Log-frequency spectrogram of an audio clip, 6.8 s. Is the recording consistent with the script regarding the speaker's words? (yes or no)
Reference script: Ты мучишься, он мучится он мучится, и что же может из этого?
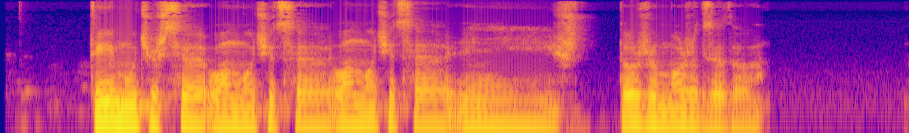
yes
